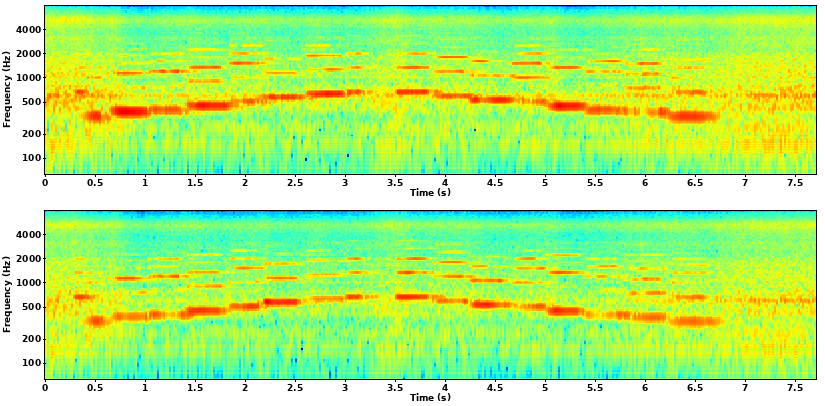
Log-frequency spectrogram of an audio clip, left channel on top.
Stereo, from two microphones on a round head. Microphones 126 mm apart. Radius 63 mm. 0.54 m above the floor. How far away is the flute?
About 2 m.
